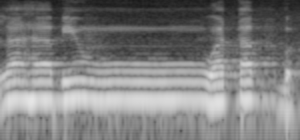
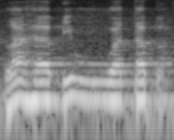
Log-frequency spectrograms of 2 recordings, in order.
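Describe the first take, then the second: First: It is recited slowly, with the nasal held fully. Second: It is recited quickly, with the nasal cut short. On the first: The speaker calls it right. "Jadi abi lahabiu wa tab" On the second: The speaker calls it wrong. "jangan cepat-cepat, jangan lahabiu wa tab"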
